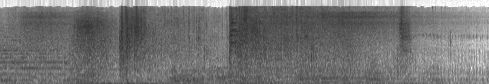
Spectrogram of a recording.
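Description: A massive body crashes down with a heavy, rumbling thud.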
